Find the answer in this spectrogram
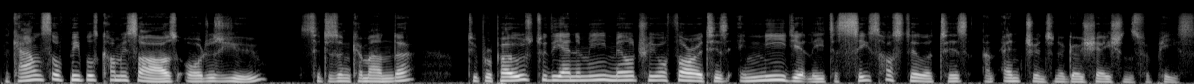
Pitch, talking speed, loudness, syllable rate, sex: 160 Hz, 130 wpm, -17 LUFS, 5.4 syllables/s, male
